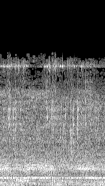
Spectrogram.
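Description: Electric sheep-shearing handpiece on an overhead drive running steadily as its comb and cutter shear through a sheep's fleece.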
